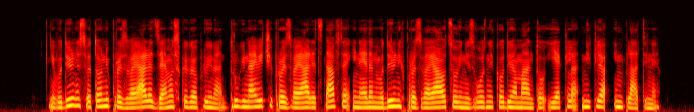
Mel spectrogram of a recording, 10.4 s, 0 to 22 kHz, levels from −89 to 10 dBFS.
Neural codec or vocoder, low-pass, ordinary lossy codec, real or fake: none; 10.8 kHz; none; real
